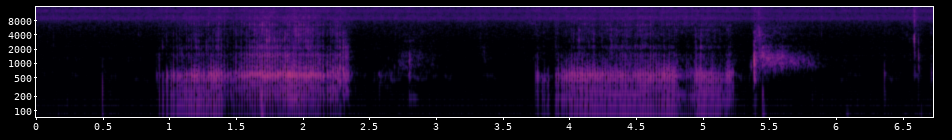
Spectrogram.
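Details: Boston terrier Boris sleeping and snoring.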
